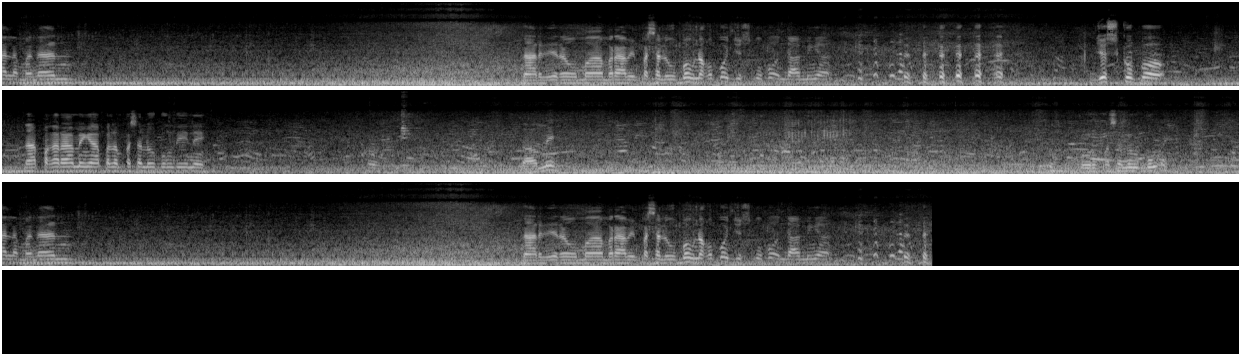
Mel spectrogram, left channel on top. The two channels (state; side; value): drops out; right; at 9.3 s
